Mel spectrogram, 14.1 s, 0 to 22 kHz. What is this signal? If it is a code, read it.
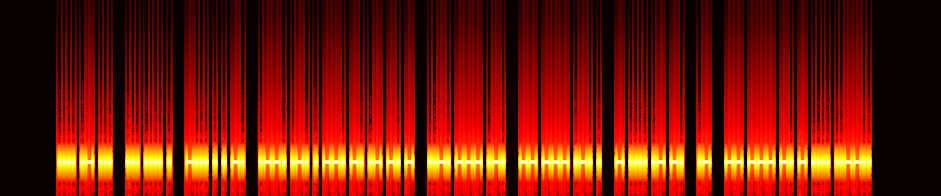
Morse code, heard as a keyed tone, about 36 wpm, 700 Hz. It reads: HAS SHE BEEN PREGNANT FOR MORE THAN A MONTH?
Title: Sentences from Top 1000 Words - Review Part 6 - 35wpm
